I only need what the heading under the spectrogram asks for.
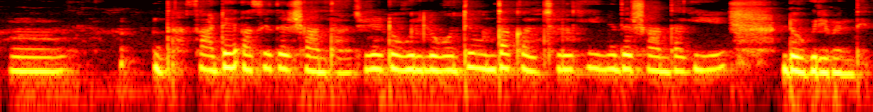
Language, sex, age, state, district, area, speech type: Dogri, female, 18-30, Jammu and Kashmir, Jammu, rural, spontaneous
